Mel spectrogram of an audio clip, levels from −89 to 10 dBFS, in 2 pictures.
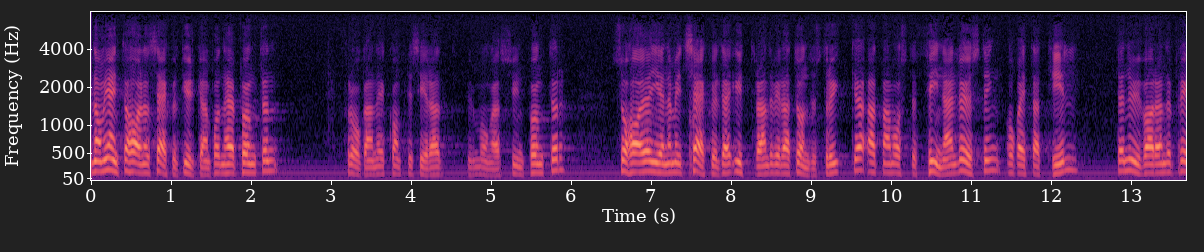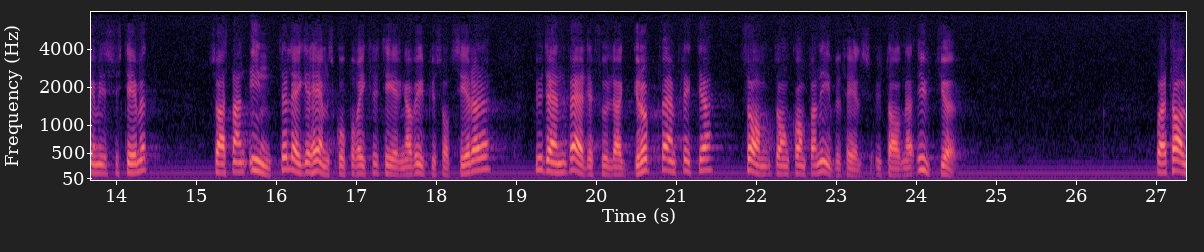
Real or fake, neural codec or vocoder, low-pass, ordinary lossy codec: real; none; none; none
